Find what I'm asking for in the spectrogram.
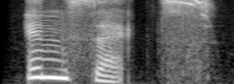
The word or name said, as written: insects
